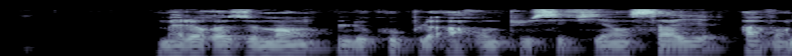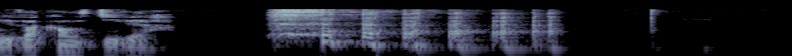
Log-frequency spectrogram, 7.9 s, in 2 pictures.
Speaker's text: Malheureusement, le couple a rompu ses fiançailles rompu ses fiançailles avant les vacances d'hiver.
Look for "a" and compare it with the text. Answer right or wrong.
right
